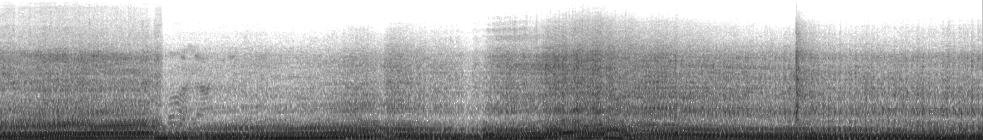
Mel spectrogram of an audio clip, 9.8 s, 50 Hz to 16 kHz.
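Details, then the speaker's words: Nissan R32 Skyline, newly running with no exhaust fitted. A loud, raw open-pipe roar rises and falls cleanly with throttle, crisp and even. Healthy engine revving. "this thing's crowded it sounds sick it probably sounds like with no exhaust it could sound way better yeah it just runs phenomenal"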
